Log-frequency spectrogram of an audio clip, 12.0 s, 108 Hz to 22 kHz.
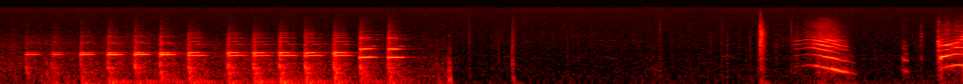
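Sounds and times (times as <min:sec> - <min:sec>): girl saying ooh: 0:10.0 - 0:10.7.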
